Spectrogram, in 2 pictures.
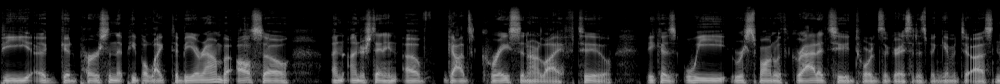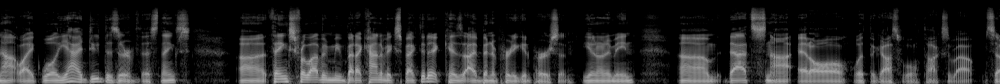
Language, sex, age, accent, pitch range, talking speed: English, male, 20-39, American, 85-95 Hz, 235 wpm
